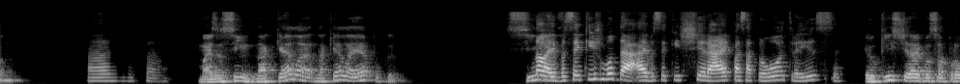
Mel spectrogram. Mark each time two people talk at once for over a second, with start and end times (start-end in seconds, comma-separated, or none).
none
